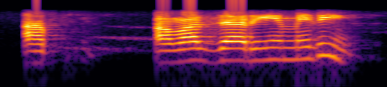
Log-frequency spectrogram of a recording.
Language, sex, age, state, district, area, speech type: Urdu, female, 18-30, Uttar Pradesh, Balrampur, rural, conversation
